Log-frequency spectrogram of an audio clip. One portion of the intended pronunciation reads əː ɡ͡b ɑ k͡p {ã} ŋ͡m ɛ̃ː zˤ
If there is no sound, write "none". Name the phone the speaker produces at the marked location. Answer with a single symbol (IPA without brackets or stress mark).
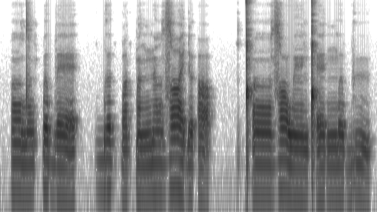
ã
